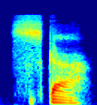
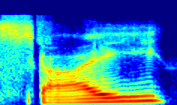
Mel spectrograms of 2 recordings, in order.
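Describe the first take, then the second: First: The vowel is a single plain ah. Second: The vowel glides from ah to ee.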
